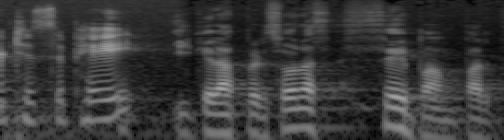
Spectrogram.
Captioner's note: speaking in Spanish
